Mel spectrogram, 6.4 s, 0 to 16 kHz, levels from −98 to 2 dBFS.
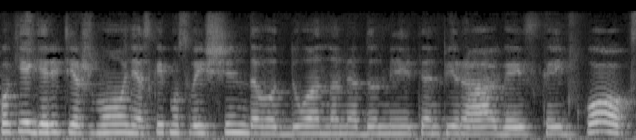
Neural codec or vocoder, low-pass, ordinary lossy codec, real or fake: autoencoder, 48 kHz, 128 numbers a frame, DAC-VAE, trained on Japanese speech; 14.4 kHz; MP3, 48 kbps; fake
